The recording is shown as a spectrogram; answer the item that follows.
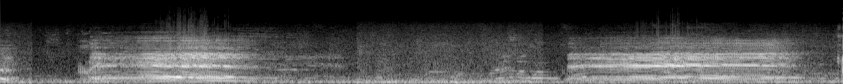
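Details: Cattle for sale at the Jonggol animal market: two long, loud, droning moos, each lasting about two seconds with a rich harmonic tone, separated by a short pause filled with low market murmur.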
